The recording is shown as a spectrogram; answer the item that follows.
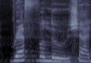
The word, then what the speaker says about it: Revolution: กลาย เป็น RE ค่ะ แต่ เรา ไม่ อ่าน RE นะ อ่าน ว่า ref ref อะไร คะ Revolution พูด พร้อม กัน ref อะไร Revolution สิ่ง นี้ ก็ ก่อ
